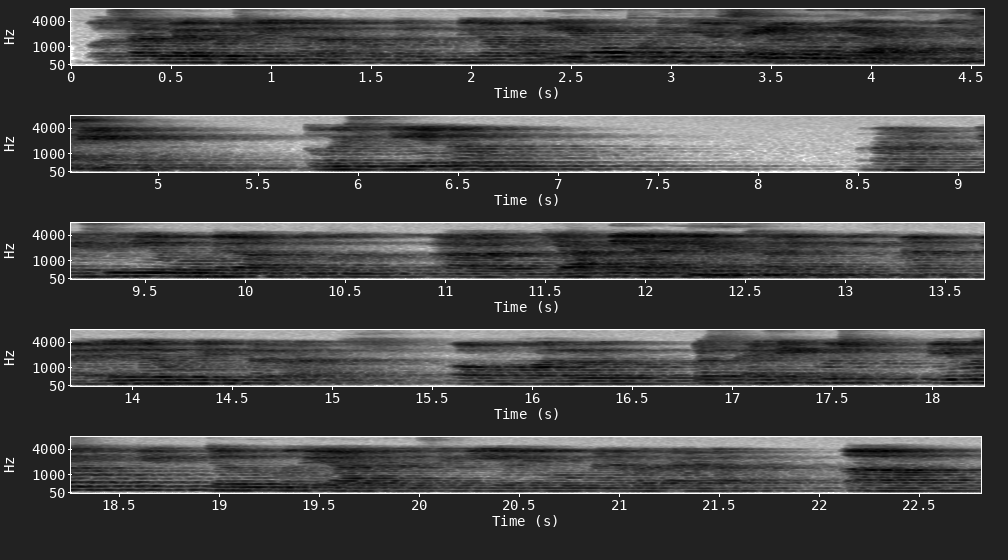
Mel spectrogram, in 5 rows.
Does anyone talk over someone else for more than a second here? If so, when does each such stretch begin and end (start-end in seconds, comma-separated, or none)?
2.4-4.4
